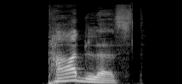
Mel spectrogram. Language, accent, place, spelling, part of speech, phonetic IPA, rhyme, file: German, Germany, Berlin, tadlest, verb, [ˈtaːdləst], -aːdləst, De-tadlest.ogg
- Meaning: second-person singular subjunctive I of tadeln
